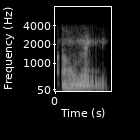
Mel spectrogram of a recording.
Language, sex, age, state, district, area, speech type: Telugu, male, 18-30, Andhra Pradesh, Eluru, urban, conversation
